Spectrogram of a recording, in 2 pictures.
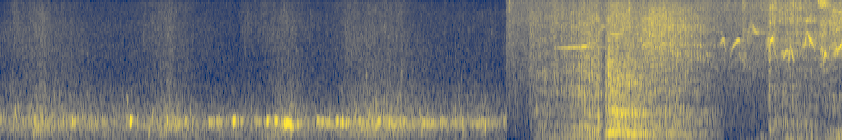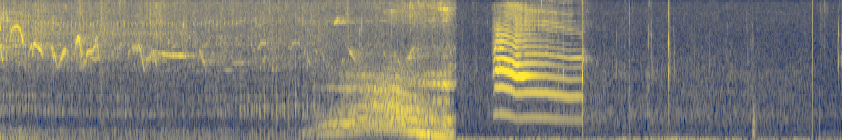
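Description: Animal sounds in a row: tiger calls, with a deep growl falling in pitch about twelve seconds in, then a domestic cat meowing a few times in short falling calls near the end.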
